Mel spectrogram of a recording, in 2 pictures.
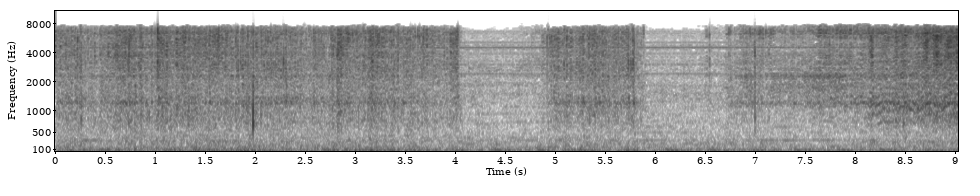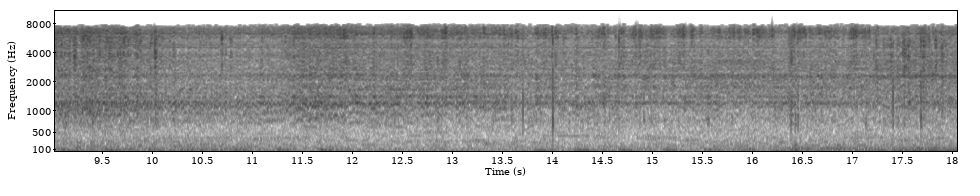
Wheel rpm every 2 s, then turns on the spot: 30, 30, 10, 30, 50, 50, 60, 50, 50.
0-6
